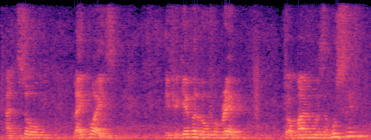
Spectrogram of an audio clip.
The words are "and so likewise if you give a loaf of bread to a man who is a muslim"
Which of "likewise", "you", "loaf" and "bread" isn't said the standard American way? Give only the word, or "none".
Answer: none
